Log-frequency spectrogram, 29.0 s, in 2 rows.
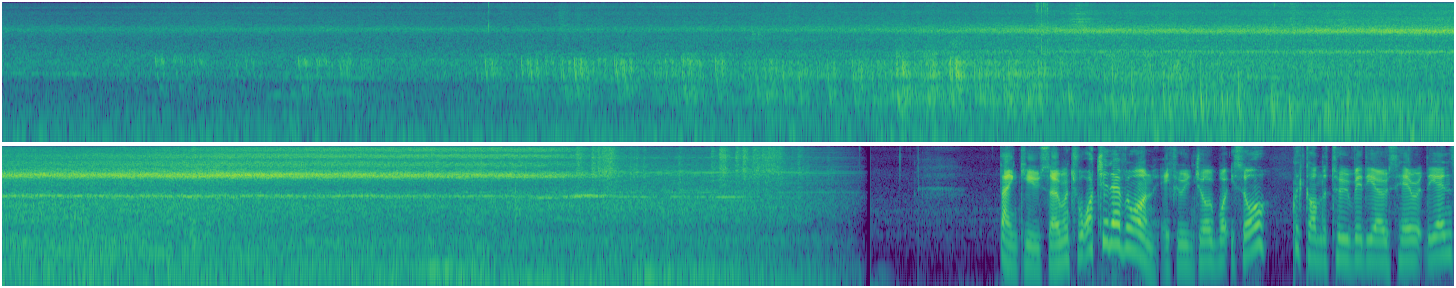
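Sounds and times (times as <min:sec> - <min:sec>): train wheels rumbling and clattering: 0:00.0 - 0:23.2
high-pitched train squeal: 0:04.8 - 0:23.2.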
